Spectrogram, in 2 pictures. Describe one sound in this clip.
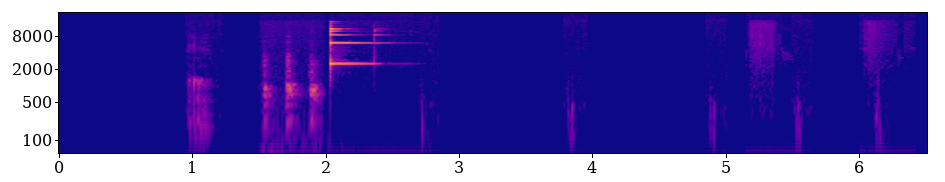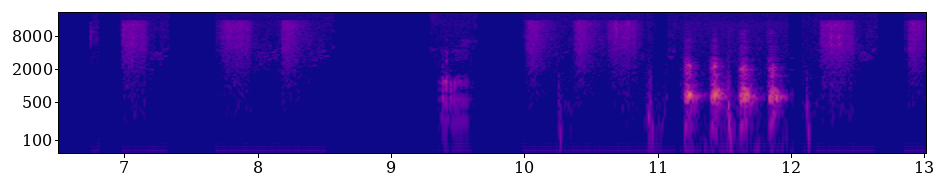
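A chicken clucks nearby.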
